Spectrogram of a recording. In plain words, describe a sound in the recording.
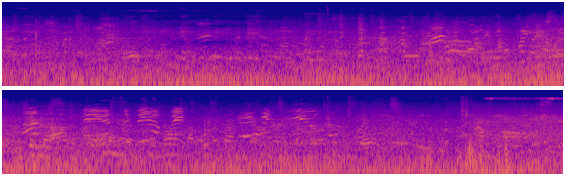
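A crowd of men and women chatter at a distance.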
